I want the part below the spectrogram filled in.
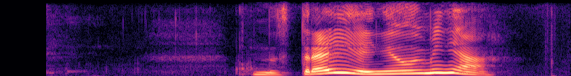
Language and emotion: Russian, positive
